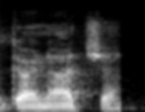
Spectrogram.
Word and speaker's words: Garnacha: And it's also planted in Spain, known as Garnacha. – Garnacha. But again, back to my previous point, isn't Garnacha just Garnache, but pronounced Spanish way?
